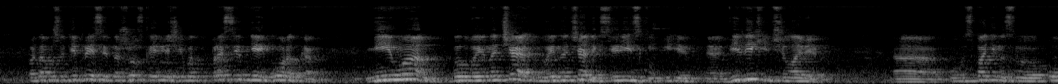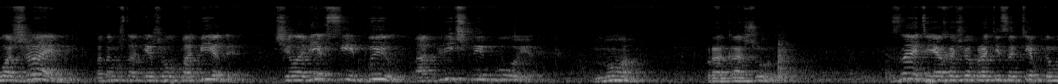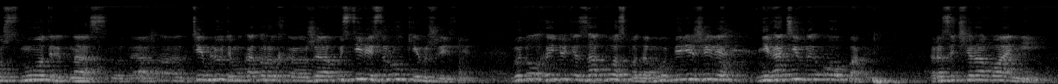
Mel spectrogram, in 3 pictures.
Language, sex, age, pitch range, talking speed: Russian, male, 40-59, 175-220 Hz, 130 wpm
